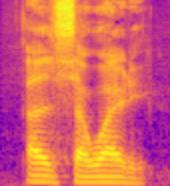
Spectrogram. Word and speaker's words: Al-Zawahiri: ¿Cómo se dice? Al-Zawahiri. Al-Zawahiri. – Al-Zawahiri. Exacto.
